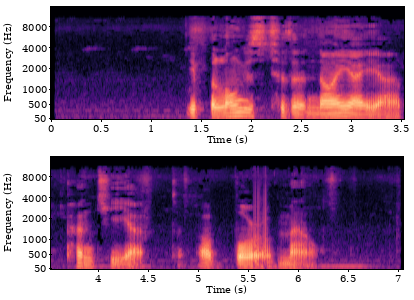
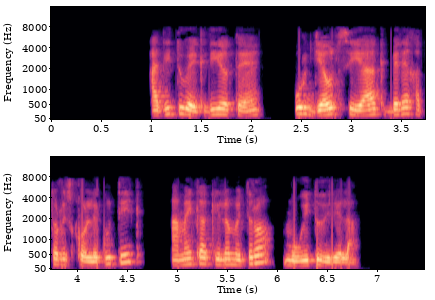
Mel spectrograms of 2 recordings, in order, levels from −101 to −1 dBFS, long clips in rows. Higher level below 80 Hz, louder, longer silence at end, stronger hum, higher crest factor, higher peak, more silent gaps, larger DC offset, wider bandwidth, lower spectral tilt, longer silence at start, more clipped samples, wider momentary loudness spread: about the same, -52 dBFS vs -56 dBFS; second, -22 LUFS vs -18 LUFS; about the same, 0.7 s vs 0.65 s; neither; about the same, 22 dB vs 18 dB; about the same, -2 dBFS vs -2 dBFS; second, none vs 2.20-2.44 s, 4.68-4.94 s, 5.98-6.06 s; neither; first, 11.5 kHz vs 7.6 kHz; about the same, -5 dB/octave vs -6 dB/octave; first, 1.35 s vs 1 s; neither; first, 12 LU vs 9 LU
